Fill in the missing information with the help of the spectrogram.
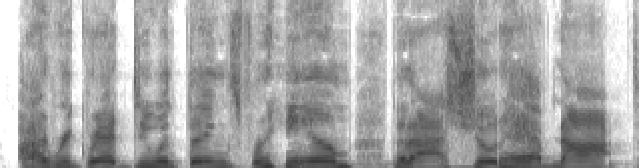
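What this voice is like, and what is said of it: Put-on southern plantation accent. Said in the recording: “I'm using my southern plantation accent”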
